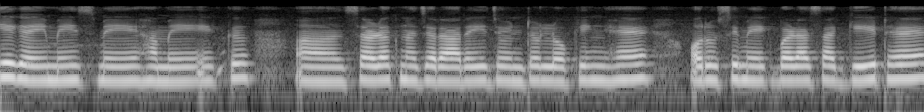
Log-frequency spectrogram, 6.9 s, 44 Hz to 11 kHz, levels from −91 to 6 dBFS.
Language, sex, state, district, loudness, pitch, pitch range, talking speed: Hindi, female, Uttar Pradesh, Muzaffarnagar, -16 LUFS, 210 Hz, 205-220 Hz, 200 wpm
